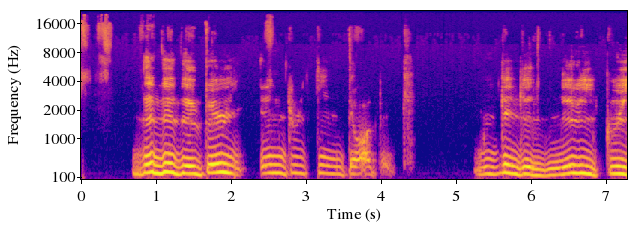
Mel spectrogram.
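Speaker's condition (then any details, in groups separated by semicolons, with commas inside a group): Cerebral palsy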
